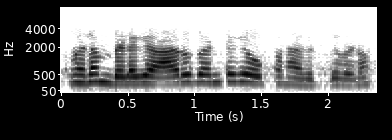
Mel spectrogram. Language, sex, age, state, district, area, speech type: Kannada, female, 30-45, Karnataka, Mandya, rural, conversation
